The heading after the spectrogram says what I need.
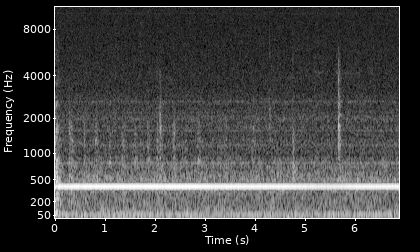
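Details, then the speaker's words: Deforest Crosley shortwave radio with no output, IF test signal injected: clean steady mid-pitch tone with faint hum beneath; the detector stage passes the signal. "This is telling us feed in an IF signal and the radio can detect it because we're hearing the modulated version of the signal I'm feeding in."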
